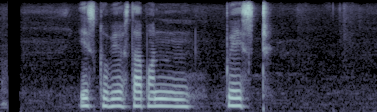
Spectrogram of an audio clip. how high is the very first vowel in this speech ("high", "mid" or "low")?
mid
